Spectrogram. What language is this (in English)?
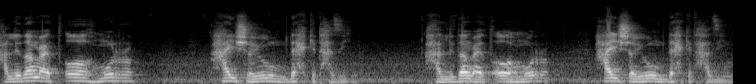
Arabic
